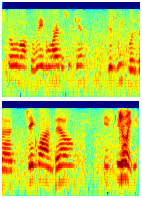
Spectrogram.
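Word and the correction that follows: Joique: Joik. Get his name right. It's Joik. Joik Bell.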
